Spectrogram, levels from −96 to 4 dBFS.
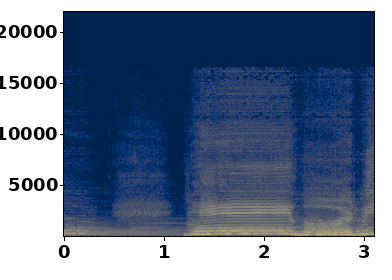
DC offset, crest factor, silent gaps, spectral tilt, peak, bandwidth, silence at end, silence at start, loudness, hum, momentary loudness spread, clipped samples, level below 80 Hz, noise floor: under 0.1%; 12 dB; none; -6 dB/octave; -16 dBFS; 16.5 kHz; 0 s; 0 s; -28 LUFS; none; 16 LU; under 0.1%; -68 dBFS; -51 dBFS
